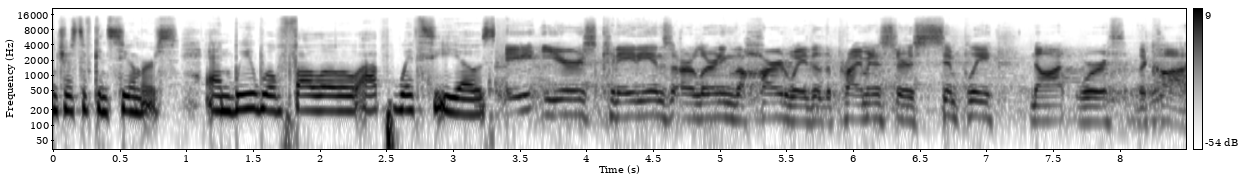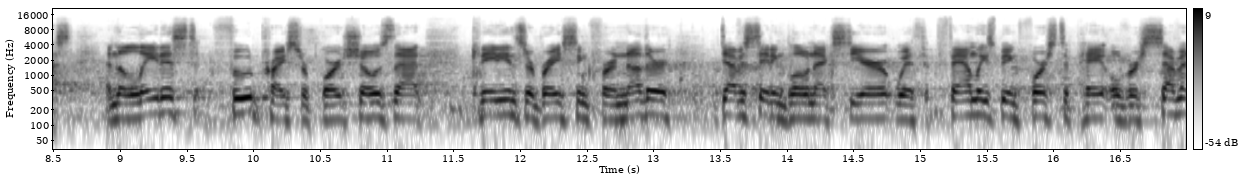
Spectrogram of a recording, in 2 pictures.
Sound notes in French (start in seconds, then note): 8.3 voix de l'interprète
